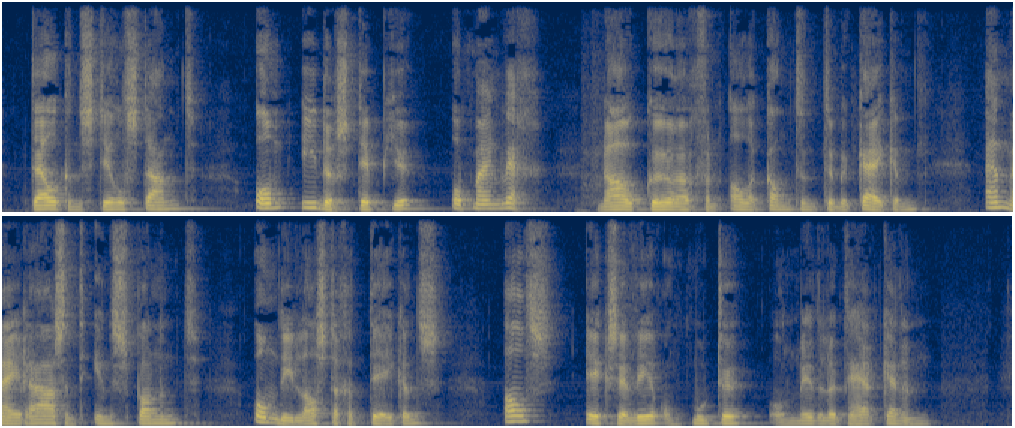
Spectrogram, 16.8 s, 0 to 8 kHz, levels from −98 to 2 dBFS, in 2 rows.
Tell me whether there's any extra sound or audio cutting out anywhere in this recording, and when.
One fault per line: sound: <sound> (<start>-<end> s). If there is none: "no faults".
no faults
